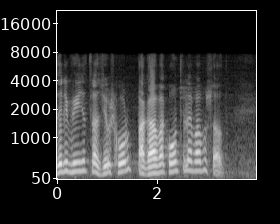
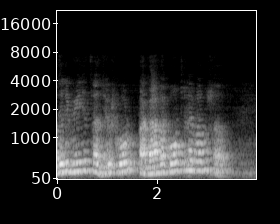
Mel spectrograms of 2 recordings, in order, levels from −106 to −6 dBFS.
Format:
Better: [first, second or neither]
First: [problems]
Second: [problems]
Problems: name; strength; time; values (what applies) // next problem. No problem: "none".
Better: first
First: none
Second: room echo; dies away in 0.9 s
